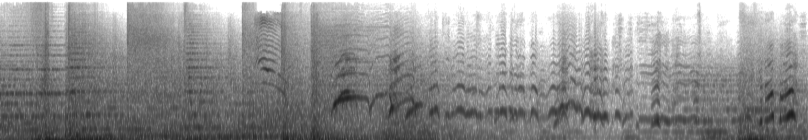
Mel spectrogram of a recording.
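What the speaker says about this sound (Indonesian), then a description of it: "Astaga, kucing aja. Cuman kucing" A cat meows several times in rising and falling cries amid other noises and scuffling, moderately close, with no clear talk.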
